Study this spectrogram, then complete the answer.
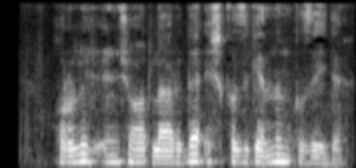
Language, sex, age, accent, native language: Uzbek, male, 18-24, Samarqand, Uzbek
